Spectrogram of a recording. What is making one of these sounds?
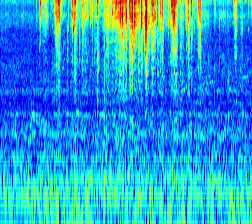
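Fingers tear crisp fried fish with close, sharp crackles.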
